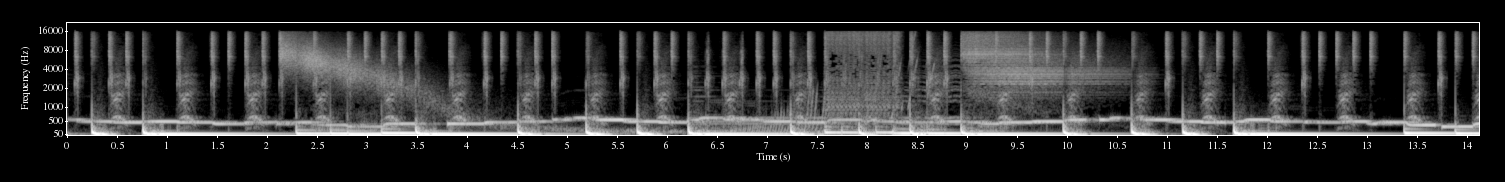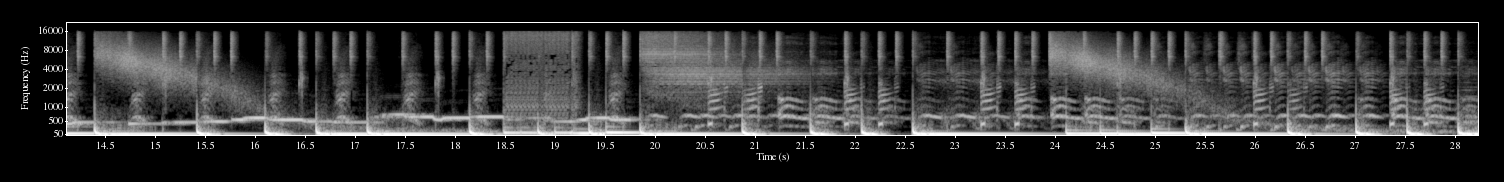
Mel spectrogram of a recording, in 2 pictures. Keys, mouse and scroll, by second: 3.1 click, 7.7 click, 10.5 click, 11.1 KP_0, 11.4 Tab, 12.9 click, 20.3 click.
